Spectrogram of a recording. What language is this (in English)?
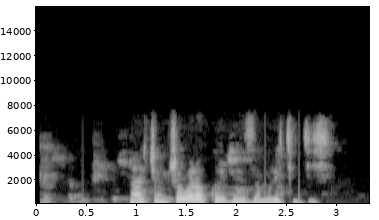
Kinyarwanda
